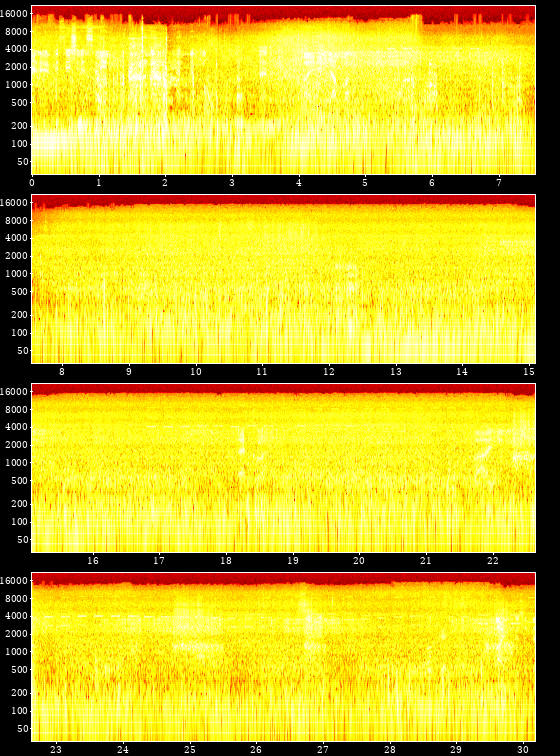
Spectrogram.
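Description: Wind from the paraglider's flight buffeting the camera microphone: a loud, steady low rumble of rushing air, a little stronger in the first several seconds.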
